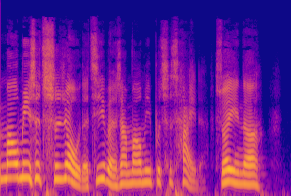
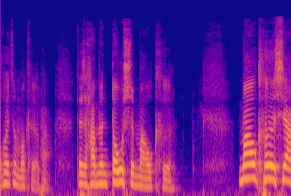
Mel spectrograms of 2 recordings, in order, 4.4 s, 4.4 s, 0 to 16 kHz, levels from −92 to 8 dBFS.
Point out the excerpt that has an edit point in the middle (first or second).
first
